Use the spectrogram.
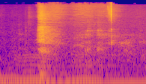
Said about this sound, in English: The dog's being picked up. Hello, dogs.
